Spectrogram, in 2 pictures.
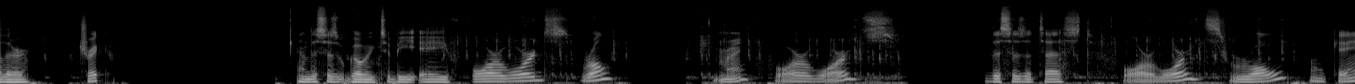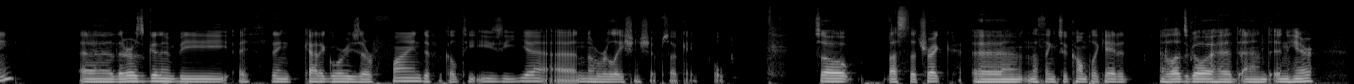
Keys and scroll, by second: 0.5 ctrl+c, 1.8 ctrl+v, 7.0 ctrl+BackSpace, 8.9 ctrl+s, 10.6 ctrl+BackSpace, 12.2 ctrl+s, 21.0 ctrl+s, 25.0 alt+F12.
